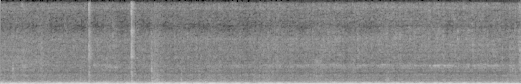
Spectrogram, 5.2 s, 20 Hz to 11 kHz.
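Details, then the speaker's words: Carbureted Mustang after new Mr. Gasket 1-inch aluminum spacer and new gaskets: barely feathered throttle, deep rumble building smoothly under load with no stumble or surge, fixing the earlier hesitation then sudden acceleration. "I'm feathering the... Look at that. I'm not even pushing the gas hardly. It's going."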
